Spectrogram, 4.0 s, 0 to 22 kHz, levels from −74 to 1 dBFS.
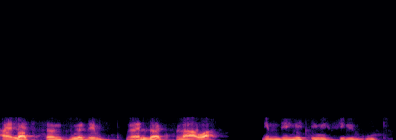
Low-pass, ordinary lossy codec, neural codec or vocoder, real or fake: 3.6 kHz; none; codec, 24 kHz, 1.5 kbps, HILCodec; fake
